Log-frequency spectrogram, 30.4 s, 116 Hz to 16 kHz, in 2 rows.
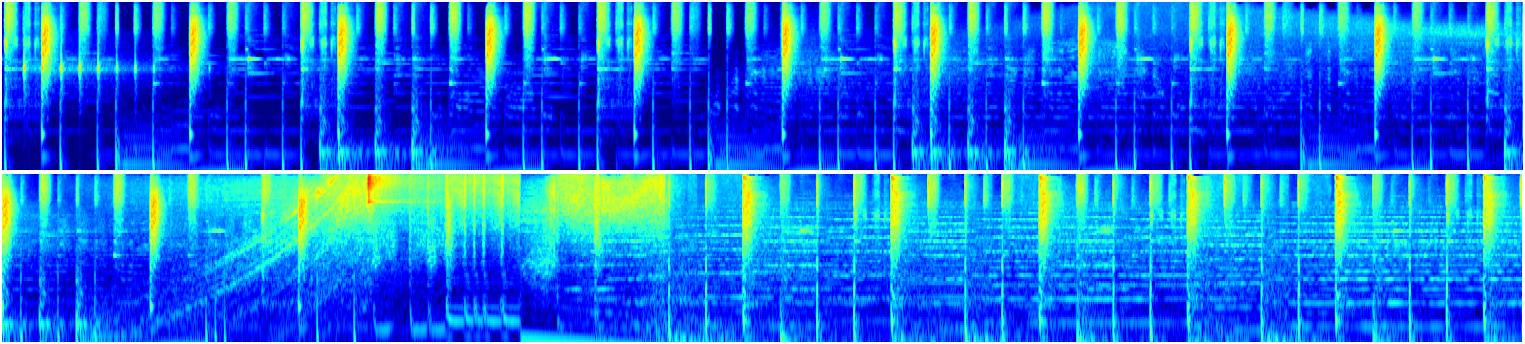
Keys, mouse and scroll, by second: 2.6 e, 28.9 double click.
